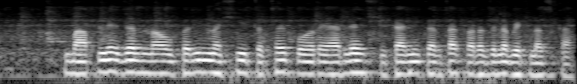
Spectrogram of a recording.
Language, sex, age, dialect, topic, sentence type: Marathi, male, 25-30, Northern Konkan, banking, statement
